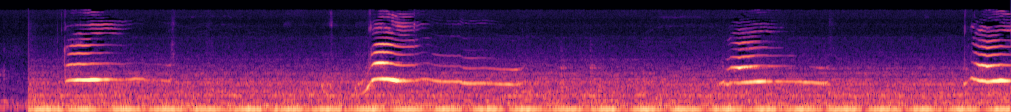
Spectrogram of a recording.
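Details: Minuet kitten Asari, a pet at home, meowing four times, each meow clear and slightly falling in pitch, spaced roughly two to three seconds apart over a low steady hum.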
